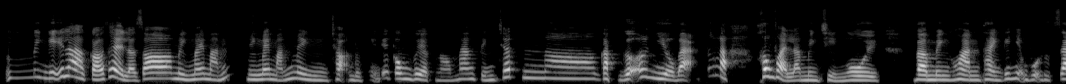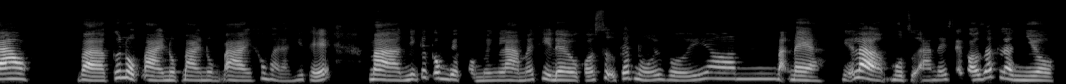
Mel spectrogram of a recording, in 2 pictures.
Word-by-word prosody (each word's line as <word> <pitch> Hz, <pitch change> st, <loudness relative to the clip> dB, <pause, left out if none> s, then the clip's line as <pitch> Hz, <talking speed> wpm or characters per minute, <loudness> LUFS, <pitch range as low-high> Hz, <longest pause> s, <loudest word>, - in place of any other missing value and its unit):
Ừm, 300 Hz, +2 st, -16 dB
mình 330 Hz, -3 st, -11 dB
nghĩ 280 Hz, +3 st, -2 dB
là 355 Hz, -7 st, +4 dB
có 225 Hz, -1 st, +3 dB
thể 345 Hz, 0 st, +4 dB
là 185 Hz, -3 st, -1 dB
do 275 Hz, +5 st, +6 dB
mình 240 Hz, -4 st, -2 dB
may 240 Hz, +1 st, 0 dB
mắn, 235 Hz, +3 st, -4 dB, 0.2 s
mình 225 Hz, -1 st, -3 dB
may 235 Hz, +1 st, +1 dB
mắn 230 Hz, +4 st, -5 dB
mình 215 Hz, -8 st, -3 dB
chọn 205 Hz, -, -3 dB
được 185 Hz, -, -9 dB
những -, -, -19 dB
cái 290 Hz, -, -9 dB
công 260 Hz, -3 st, 0 dB
việc 225 Hz, -5 st, -1 dB
nó 180 Hz, -1 st, -11 dB
mang 250 Hz, +6 st, -5 dB
tính 205 Hz, -2 st, -9 dB
chất, 340 Hz, +7 st, +1 dB, 0.3 s
ơ, 290 Hz, -, -7 dB, 0.5 s
gặp 260 Hz, 0 st, +3 dB
gỡ 340 Hz, +9 st, +2 dB
nhiều 250 Hz, -7 st, 0 dB
bạn. 210 Hz, +1 st, 0 dB
Tức 390 Hz, -, -20 dB
là -, -, +5 dB, 0.3 s
không 365 Hz, -1 st, +6 dB
phải 310 Hz, -, +5 dB
là 185 Hz, +2 st, -2 dB
mình 195 Hz, 0 st, -3 dB
chỉ 195 Hz, -2 st, -8 dB
ngồi 190 Hz, +2 st, 0 dB, 0.3 s
và 220 Hz, 0 st, +8 dB
mình 210 Hz, -1 st, 0 dB
hoàn 210 Hz, -2 st, +2 dB
thành 220 Hz, -3 st, -2 dB
cái 255 Hz, -, -4 dB
nhiệm 265 Hz, -3 st, -6 dB
vụ 215 Hz, -, -7 dB
được 205 Hz, -2 st, -14 dB
giao, 255 Hz, 0 st, +8 dB, 0.5 s
và 190 Hz, -4 st, +4 dB
cứ 290 Hz, +12 st, -5 dB
nộp 285 Hz, -6 st, +2 dB
bài, 195 Hz, -3 st, +1 dB
nộp 195 Hz, 0 st, -5 dB
bài, 200 Hz, -2 st, -2 dB
nộp 190 Hz, -1 st, -9 dB
bài, 185 Hz, -3 st, -1 dB
không 270 Hz, +6 st, -10 dB
phải 230 Hz, -6 st, -10 dB
là 160 Hz, -, -15 dB
như 195 Hz, +7 st, -13 dB
thế. 185 Hz, 0 st, -2 dB, 0.4 s
Mà 220 Hz, -4 st, +4 dB
những 230 Hz, +2 st, -5 dB
cái 330 Hz, -, -8 dB
công 275 Hz, -3 st, -1 dB
việc 225 Hz, -3 st, -3 dB
của 175 Hz, -, -12 dB
mình 180 Hz, +1 st, -9 dB
làm 190 Hz, -1 st, -3 dB
ấy, 210 Hz, -, -6 dB
thì 245 Hz, -5 st, -4 dB
đều 200 Hz, -2 st, 0 dB
có 185 Hz, +1 st, -6 dB
sự 200 Hz, -, -7 dB
kết 275 Hz, 0 st, -2 dB
nối 215 Hz, -1 st, -5 dB
với, 200 Hz, +4 st, -6 dB
ơm, 265 Hz, -2 st, -2 dB, 0.4 s
bạn 220 Hz, -, -4 dB
bè. 195 Hz, -3 st, +1 dB, 0.2 s
Nghĩa 225 Hz, -, -8 dB
là 315 Hz, -2 st, +8 dB
một 210 Hz, -2 st, -6 dB
dự -, -, -9 dB
án 185 Hz, +1 st, -8 dB
đấy 205 Hz, +2 st, -7 dB
sẽ -, -, -10 dB
có 210 Hz, +1 st, +1 dB
rất 325 Hz, +3 st, -2 dB
là 275 Hz, -, +3 dB
nhiều 195 Hz, -3 st, -2 dB
215 Hz, 255 wpm, -23 LUFS, 195-260 Hz, 0.5 s, và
